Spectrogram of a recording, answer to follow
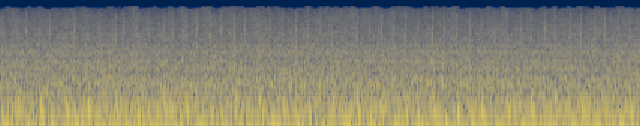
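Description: Loud, heavily distorted grindcore played by a full band, a dense wall of guitar noise over fast, even drum pulses.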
